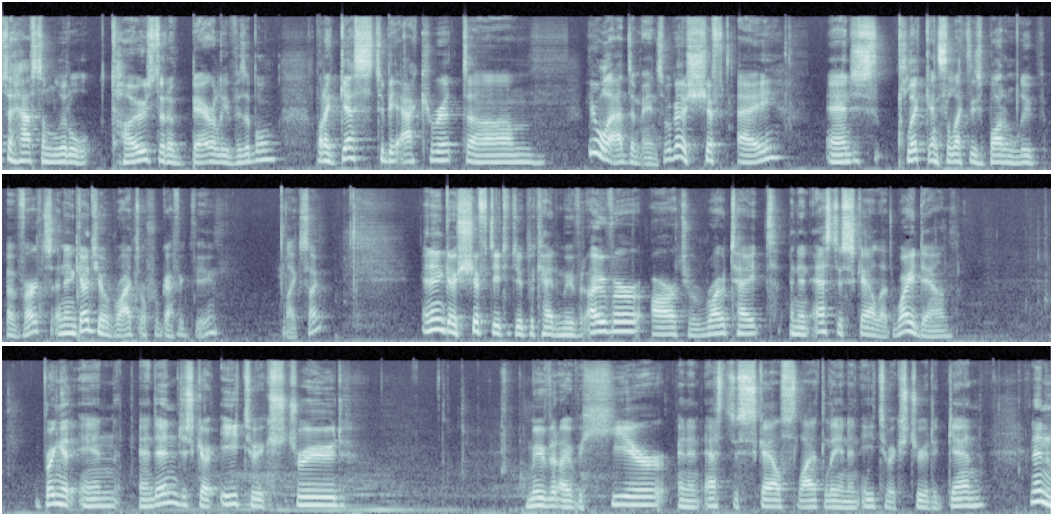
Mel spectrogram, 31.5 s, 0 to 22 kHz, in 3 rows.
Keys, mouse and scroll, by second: 3.0 shift+middle drag, 3.5 alt+a, 5.7 middle click, 6.2-6.5 shift+middle drag, 10.9 KP_3, 12.1 shift+middle click, 13.6 shift+middle click, 15.0 shift+d, 16.5 r, 18.3 s, 19.6 g, 20.8-21.2 shift+middle drag, 21.9 g, 22.7 e, 25.4-25.8 shift+middle drag, 25.9 g, 27.7 s, 29.2 e, 30.9 ctrl+r.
